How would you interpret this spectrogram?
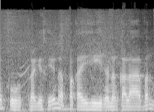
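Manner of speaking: ordinary talk, nothing marked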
